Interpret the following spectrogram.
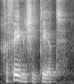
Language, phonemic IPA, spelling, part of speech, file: Dutch, /ɣəˈfeːlisiˌteːrt/, gefeliciteerd, verb / interjection, Nl-gefeliciteerd.ogg
- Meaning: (verb) past participle of feliciteren; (interjection) congratulations!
